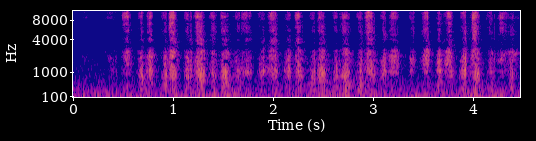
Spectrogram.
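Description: Long dark-teal nails scratch the face and edge of a round, flat, solid white soap bar. Fast, uneven scratching strokes rasp in quick succession, each a short, bright, dry burst with little low end.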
